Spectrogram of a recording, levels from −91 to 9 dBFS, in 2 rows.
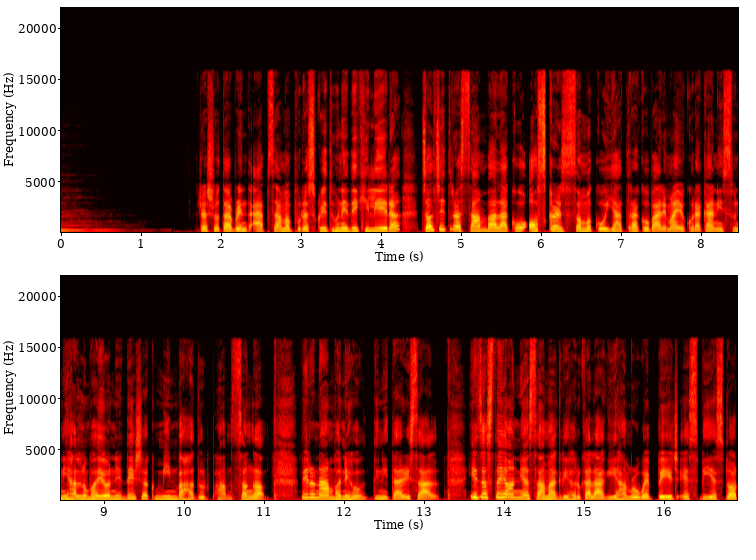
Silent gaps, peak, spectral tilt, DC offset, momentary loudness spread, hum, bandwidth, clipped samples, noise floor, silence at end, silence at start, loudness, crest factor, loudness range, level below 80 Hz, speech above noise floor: none; -12 dBFS; -4 dB/octave; under 0.1%; 7 LU; none; 16 kHz; under 0.1%; -72 dBFS; 0 s; 0 s; -28 LUFS; 16 dB; 3 LU; -58 dBFS; 44 dB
